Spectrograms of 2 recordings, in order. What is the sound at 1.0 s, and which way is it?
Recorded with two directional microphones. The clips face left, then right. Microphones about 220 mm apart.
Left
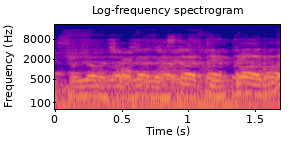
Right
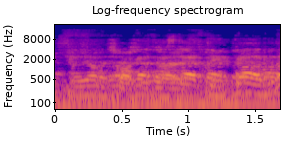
Speech, 25° left (ahead or behind).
